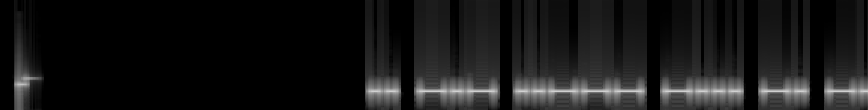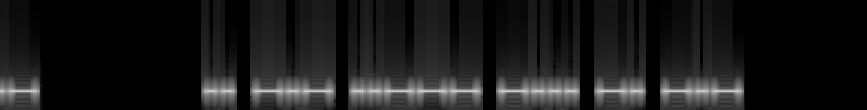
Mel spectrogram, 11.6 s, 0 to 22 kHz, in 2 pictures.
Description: Morse code, heard as a keyed tone, about 22 wpm, 700 Hz. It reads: IK2BNK IK2BNK
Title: DXCC-100 Call Signs - 6 Characters - Repeated 2x - 22wpm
